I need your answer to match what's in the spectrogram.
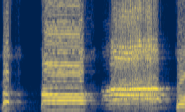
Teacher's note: sorry مخرج تو ایک ہی ہے، دونوں کی آواز علیحدہ کرنے کے لیے تو کو پر پڑھیں گے اور تا کو باریک پڑھیں گے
